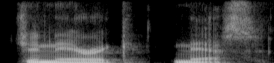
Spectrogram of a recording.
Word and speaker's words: genericness: Genericness. Oh, it is just generic. I was going to put the emphasis on the wrong syllable.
